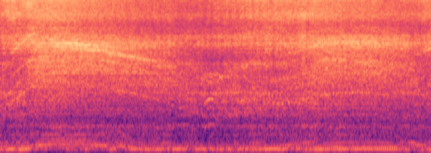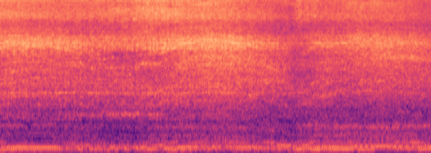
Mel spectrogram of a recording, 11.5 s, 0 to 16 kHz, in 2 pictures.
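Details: Fully built 3800 V6 race engine on its first start after the build, fresh coolant fill: deep, even exhaust rumble swelling and falling with each throttle blip, no knocks or ticks, no leaks; normal revving.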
